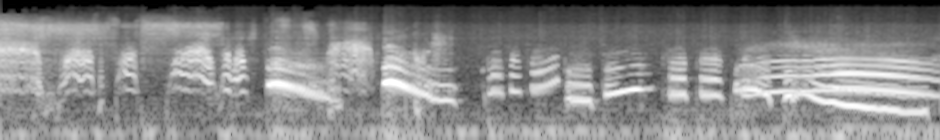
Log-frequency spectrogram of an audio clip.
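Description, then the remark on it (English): A cat meows repeatedly, a rapid series of short, pitch-bending cries and yowls that builds into one long, drawn-out wailing meow at the end. “Yes, meow.”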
